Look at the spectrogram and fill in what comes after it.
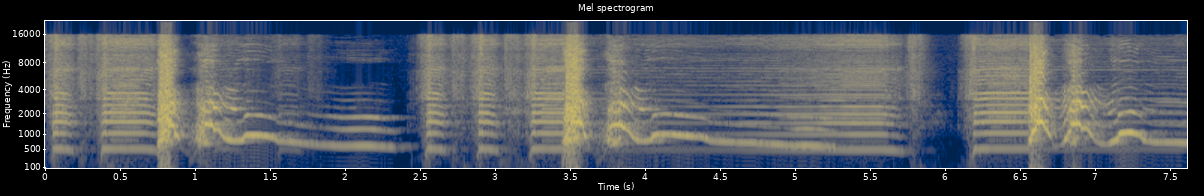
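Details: Singing pet dog Toby: bright, quick yelps bending into long descending howls, three phrases in a row, with a level humming tone held underneath.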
